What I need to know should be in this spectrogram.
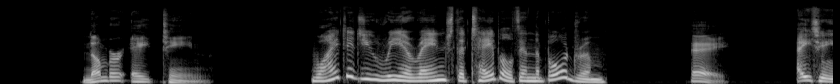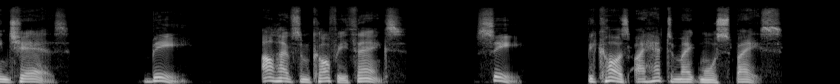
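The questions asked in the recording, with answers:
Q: Why did you rearrange the tables in the boardroom?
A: C: Because I had to make more space.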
